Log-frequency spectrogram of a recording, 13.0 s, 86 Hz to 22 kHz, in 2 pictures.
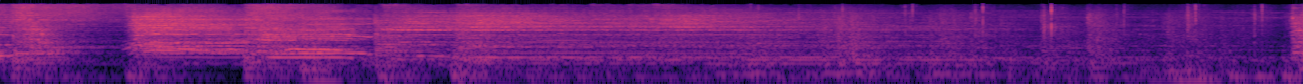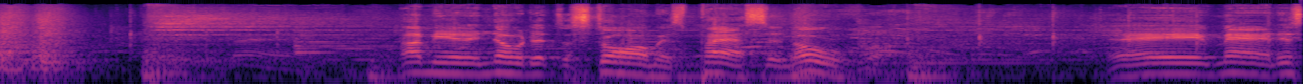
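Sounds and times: drum strokes: 0:00.0 - 0:08.8
sustained keyboard chords: 0:00.0 - 0:13.0.

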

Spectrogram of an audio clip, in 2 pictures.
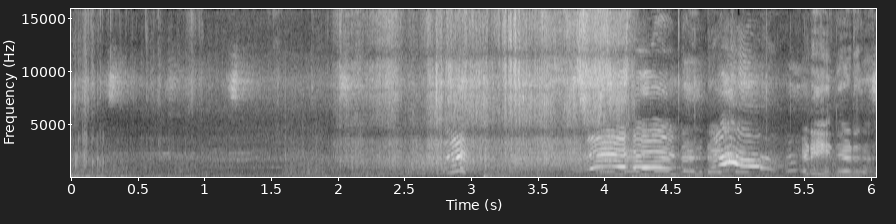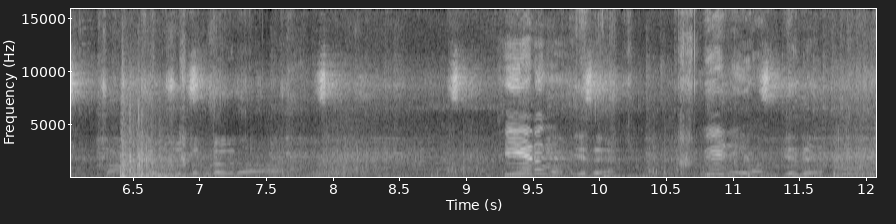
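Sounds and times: firecracker fizzing hiss: 0:00.0 - 0:12.0
voices shouting excitedly: 0:03.8 - 0:05.7.

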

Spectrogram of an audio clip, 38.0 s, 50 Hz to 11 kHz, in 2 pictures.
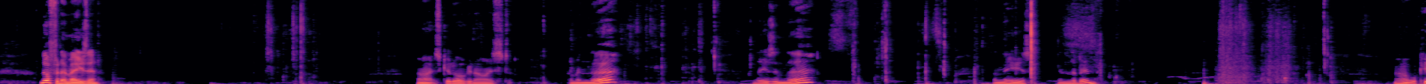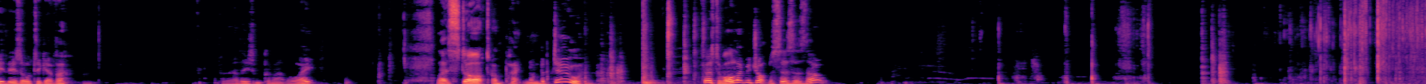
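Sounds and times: cards and packaging rustling: 0:36.1 - 0:38.0.

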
